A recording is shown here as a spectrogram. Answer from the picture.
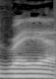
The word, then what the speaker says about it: Rhea: Ray Jones. – Rhea Butcher. – I know. It's Rhea. I keep mispronouncing it. I've always said, for some reason, I say Ray. – Ray. – But it's Rhea.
